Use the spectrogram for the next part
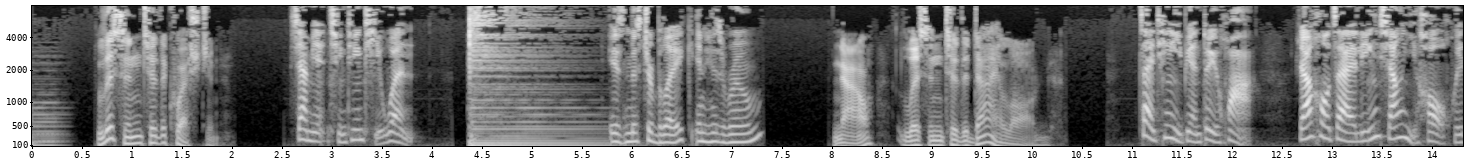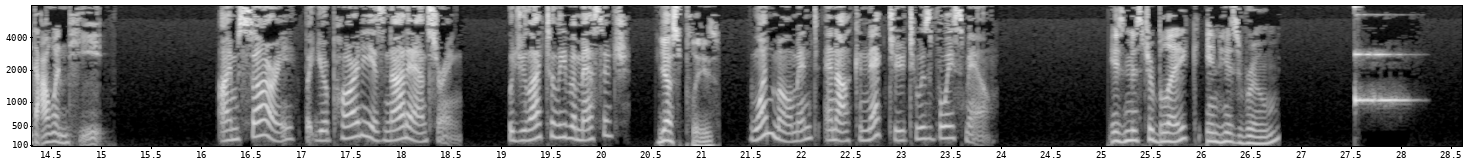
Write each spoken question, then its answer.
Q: Is Mr. Blake in his room?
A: No, he isn't.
